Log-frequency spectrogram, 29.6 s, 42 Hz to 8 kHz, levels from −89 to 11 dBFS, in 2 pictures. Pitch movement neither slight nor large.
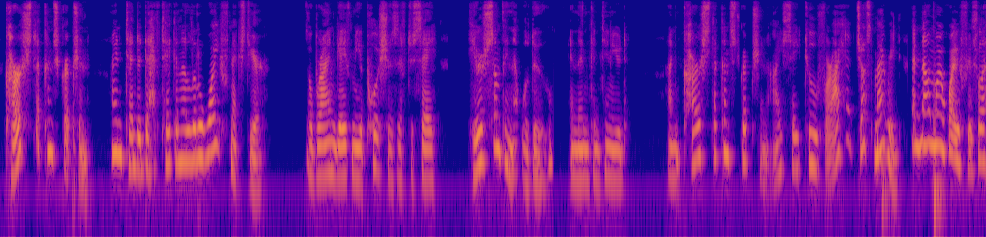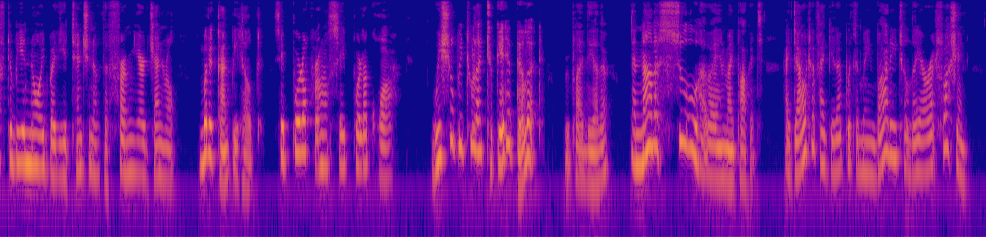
No: wide, 8.3 semitones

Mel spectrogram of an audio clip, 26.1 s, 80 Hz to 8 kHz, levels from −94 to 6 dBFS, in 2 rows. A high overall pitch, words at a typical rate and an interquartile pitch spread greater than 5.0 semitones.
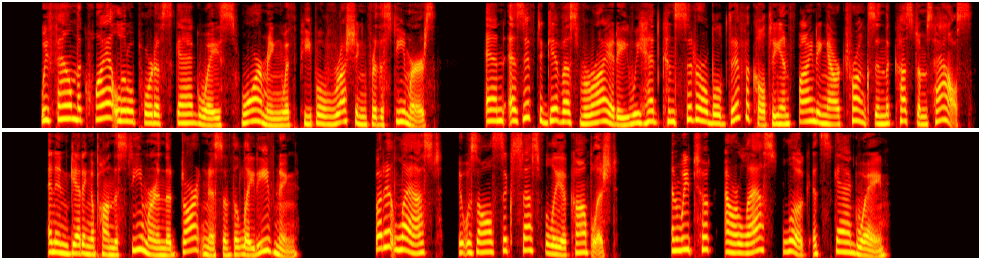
Yes: high, 215 Hz; average, 145 wpm; wide, 5.6 semitones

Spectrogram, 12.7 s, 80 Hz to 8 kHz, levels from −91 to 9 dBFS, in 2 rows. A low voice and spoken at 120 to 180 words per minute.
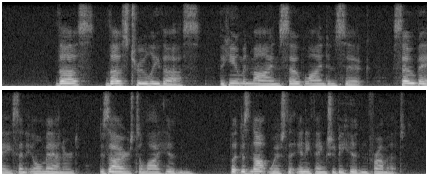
No: medium, 160 Hz; average, 145 wpm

